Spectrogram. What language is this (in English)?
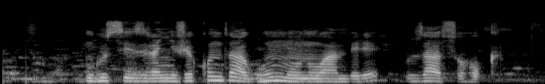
Kinyarwanda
